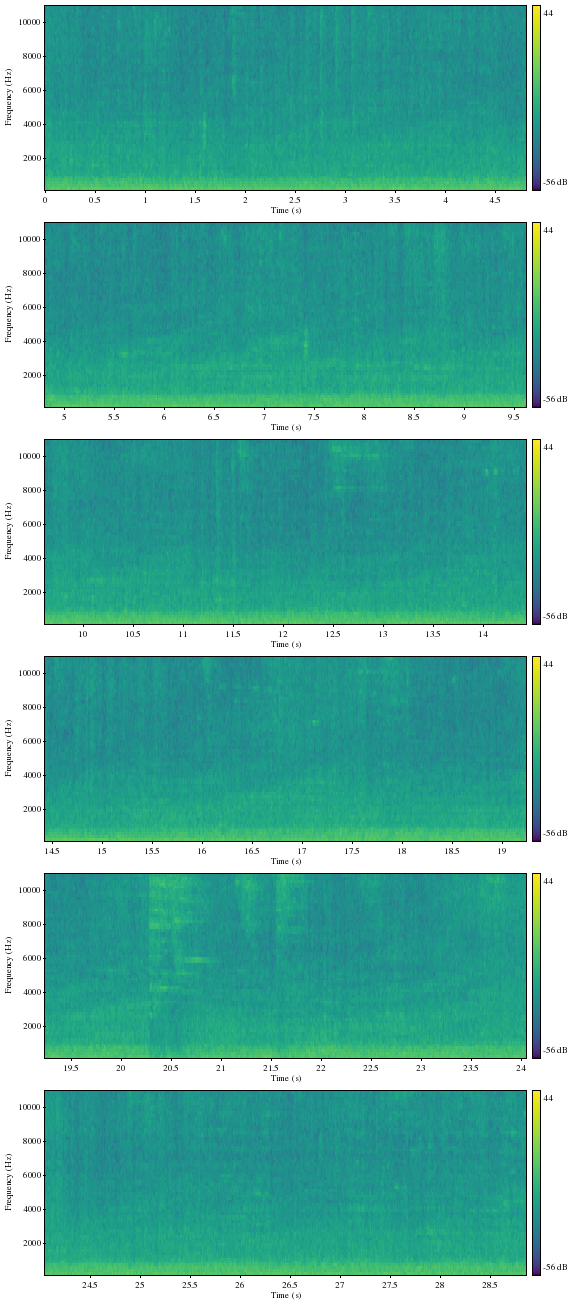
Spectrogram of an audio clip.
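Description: Double-stack intermodal container train rolling past at speed: a steady, loud rumble and clatter of steel wheels on the rails. Brief high-pitched wheel squeals come through now and then.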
